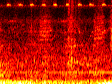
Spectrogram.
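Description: An insect chirping in a high, even pulse about four times a second, over a low outdoor rumble. A brief faint rustle comes about one and a half seconds in.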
